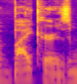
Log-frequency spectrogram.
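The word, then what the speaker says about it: BiCRS: out for our listeners so yeah so bikers B little I CS is biomass carbon removal and storage um so we say bikers uh some people who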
